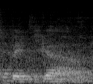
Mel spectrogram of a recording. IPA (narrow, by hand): ˌbɪg̚ ˈgɜːl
